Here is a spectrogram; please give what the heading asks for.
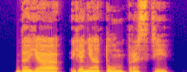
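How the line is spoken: Sighing. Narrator (Russian): вздохнула

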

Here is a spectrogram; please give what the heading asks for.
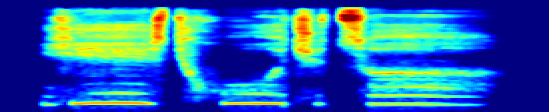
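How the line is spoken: Said quietly. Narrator (Russian): Тихо сказал Буба

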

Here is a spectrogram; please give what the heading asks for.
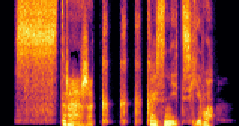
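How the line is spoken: Grim, through teeth. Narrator (Russian): мрачно процедил Троян

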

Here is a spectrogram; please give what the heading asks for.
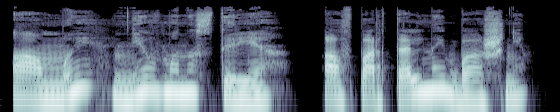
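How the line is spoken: Calm reply. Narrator (Russian): спокойно ответила настоятельница

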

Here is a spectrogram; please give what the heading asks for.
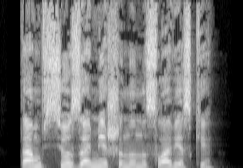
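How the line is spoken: Angry. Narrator (Russian): зло просветила я

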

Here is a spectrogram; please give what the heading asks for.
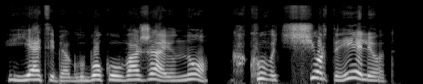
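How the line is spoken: Barking. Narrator (Russian): рявкнула я

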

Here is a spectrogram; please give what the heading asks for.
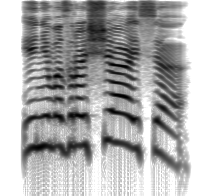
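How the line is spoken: Mother shouting after someone. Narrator (Russian): крикнула мать вдогонку

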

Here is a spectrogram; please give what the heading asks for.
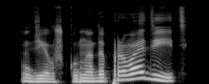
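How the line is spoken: Mocking remark. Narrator (Russian): насмешливо бросил кто-то из его спутников

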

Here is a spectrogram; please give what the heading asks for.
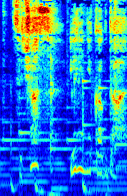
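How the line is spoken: Whispered to himself. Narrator (Russian): прошептал он себе

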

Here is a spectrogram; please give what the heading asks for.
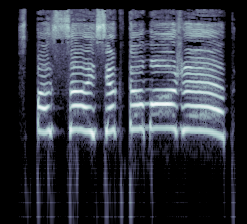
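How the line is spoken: Panicked yell. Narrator (Russian): Вопит Дадошка

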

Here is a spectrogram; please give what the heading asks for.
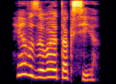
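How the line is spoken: Sleepy. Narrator (Russian): сонно говорит та же Мелани

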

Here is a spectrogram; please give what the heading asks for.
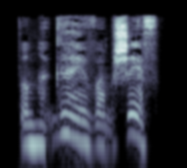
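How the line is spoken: Whisper. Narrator (Russian): прошептал в ответ Микей

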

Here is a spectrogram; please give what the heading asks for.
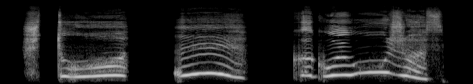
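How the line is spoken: Tearful breaking squeak. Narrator (Russian): моя лучшая подруга, срывающимся голоском пропищала сквозь слезы

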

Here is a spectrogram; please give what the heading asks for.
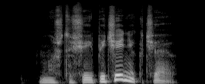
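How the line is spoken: Muttered under breath. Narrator (Russian): пробормотал Вальтер себе под нос

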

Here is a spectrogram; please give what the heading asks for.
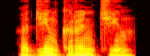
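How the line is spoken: Muttering. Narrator (Russian): пробормотала Казя

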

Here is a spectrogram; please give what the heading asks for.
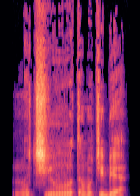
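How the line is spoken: Growling. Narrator (Russian): рыкнул Полос

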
